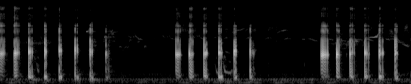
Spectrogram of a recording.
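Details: Francolin chicks calling: three quick bursts of sharp, clipped chattering notes, about seven or eight in each run, separated by short silent pauses, with a faint steady hum underneath.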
